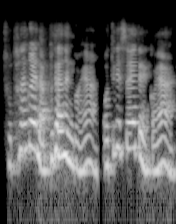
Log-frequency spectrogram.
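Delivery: ordinary delivery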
